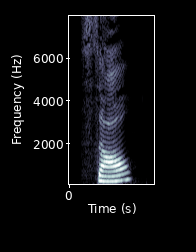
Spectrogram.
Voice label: "sao2", pinyin

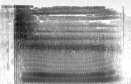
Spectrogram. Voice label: "zhi3", pinyin

